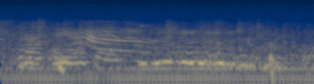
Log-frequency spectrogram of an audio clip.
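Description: A toddler's high-pitched squeal, starting about half a second in and gliding down in pitch for about half a second, over low adult voices and a steady low hum.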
